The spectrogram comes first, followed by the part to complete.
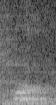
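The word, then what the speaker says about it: Hoerr: Remember, we're learning by doing, and when you're working with your teams, this is something that Thomas Herr, it's spelled H-O-E-R-R, and he used to do a lot of writing for ASCD in Ed Leadership.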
